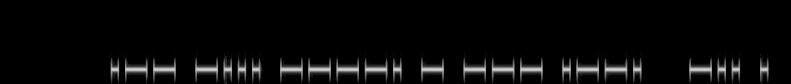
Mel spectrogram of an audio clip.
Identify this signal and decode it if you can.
Morse code, heard as a keyed tone, about 17 wpm, 700 Hz. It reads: WB9TOP DE
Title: USA Callsign DE Callsign 17wpm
